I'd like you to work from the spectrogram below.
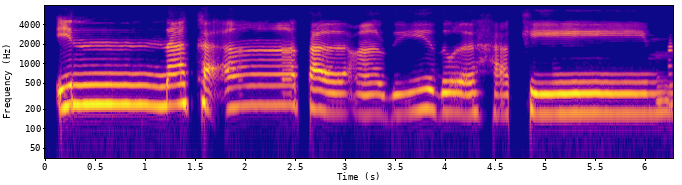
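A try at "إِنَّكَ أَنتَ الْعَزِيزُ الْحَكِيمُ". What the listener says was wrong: jangan ang kan dia jadi anta jangan ang tapi an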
